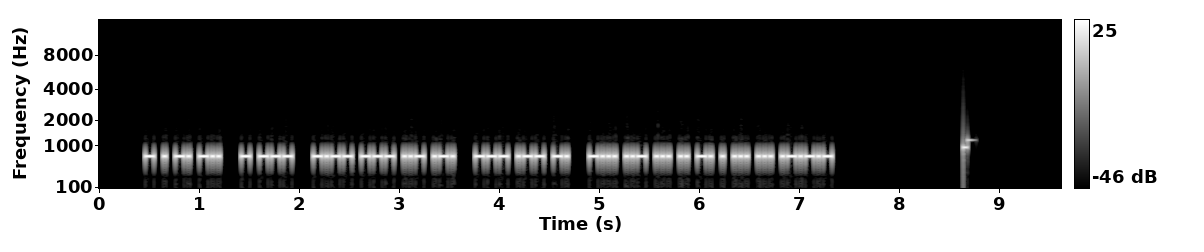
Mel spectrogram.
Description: Morse code, heard as a keyed tone, about 37 wpm, 700 Hz. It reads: TEND TO YOUR OWN BUSINESS.
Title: Sentences from Top 1000 Words - Review Part 5 - 40wpm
